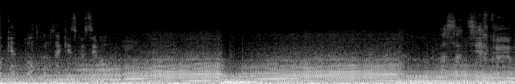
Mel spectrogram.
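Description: A four-door BMW M3 built to about 1,000 horsepower pulls hard under loud interior engine roar, pitch climbing steadily through gears with brief shift breaks, while a voice talks over it.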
